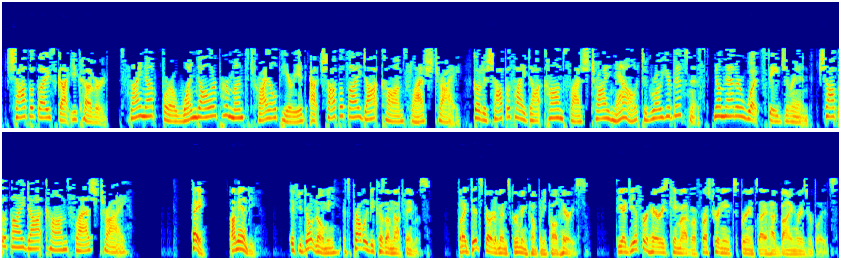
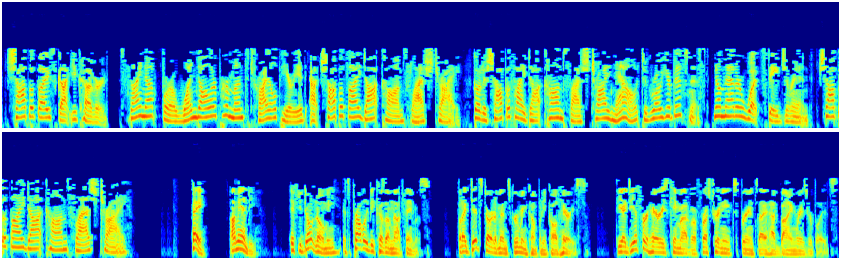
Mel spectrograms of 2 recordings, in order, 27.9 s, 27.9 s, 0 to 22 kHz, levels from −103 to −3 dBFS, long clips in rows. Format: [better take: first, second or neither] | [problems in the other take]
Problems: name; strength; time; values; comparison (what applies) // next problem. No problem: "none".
neither | garbled, watery; badly; nothing above 5.5 kHz; the same in both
